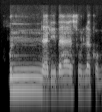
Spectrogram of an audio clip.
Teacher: Look, the noon's got shadda on it. So it comes from your nose. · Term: ghunna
